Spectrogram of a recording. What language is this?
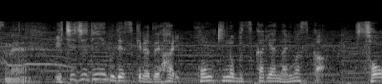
Japanese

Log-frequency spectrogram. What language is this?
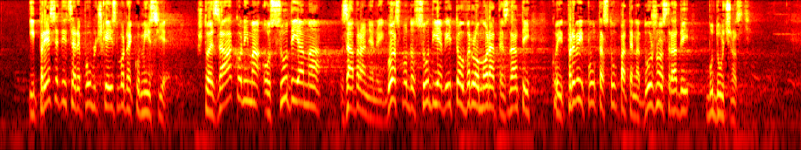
Serbian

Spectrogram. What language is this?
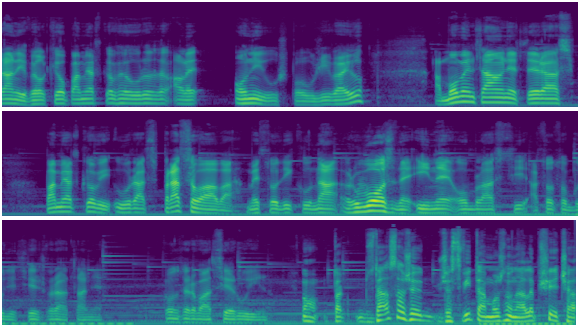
Slovak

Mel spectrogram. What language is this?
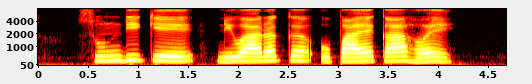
Magahi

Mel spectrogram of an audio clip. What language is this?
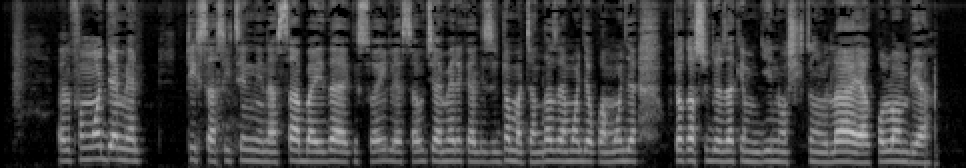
Swahili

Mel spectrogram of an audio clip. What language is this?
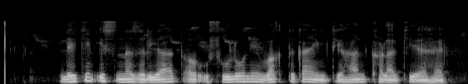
Urdu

